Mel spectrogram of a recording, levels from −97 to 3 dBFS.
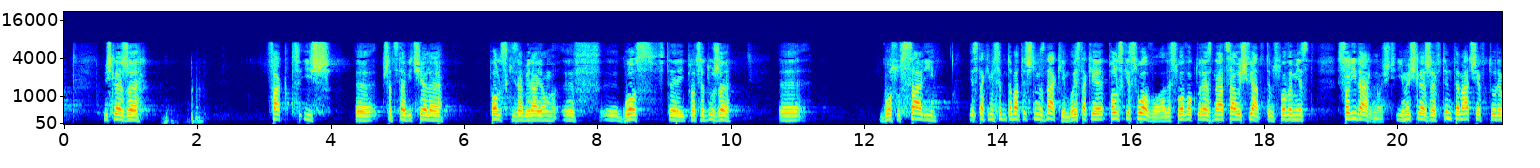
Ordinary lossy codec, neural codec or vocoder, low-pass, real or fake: MP3, 48 kbps; none; 7.2 kHz; real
